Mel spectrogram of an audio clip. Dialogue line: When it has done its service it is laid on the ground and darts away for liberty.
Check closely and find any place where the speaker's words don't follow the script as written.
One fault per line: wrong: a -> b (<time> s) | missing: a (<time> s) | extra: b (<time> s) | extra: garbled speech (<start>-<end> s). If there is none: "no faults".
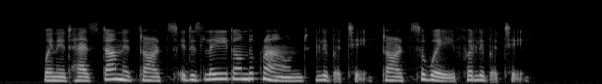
wrong: service -> darts (1.4 s)
wrong: and -> liberty (3.2 s)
